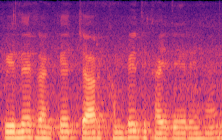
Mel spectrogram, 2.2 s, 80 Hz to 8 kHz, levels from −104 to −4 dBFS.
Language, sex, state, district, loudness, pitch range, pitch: Hindi, male, Chandigarh, Chandigarh, -18 LUFS, 120-135 Hz, 125 Hz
